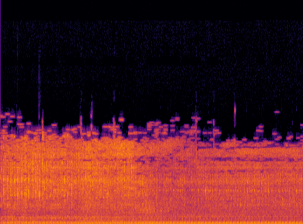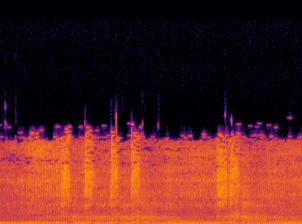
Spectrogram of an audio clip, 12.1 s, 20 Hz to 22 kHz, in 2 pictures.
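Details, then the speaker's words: Honda Shadow Phantom V-twin after replacing worn-out fuel injectors (16450-MFE-641): steady deep even idle and crisp throttle blips, no more surging up and down; runs strong and healthy. "It sounds so mean. It sounds so much better. Is this placebo or does it sound better?"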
